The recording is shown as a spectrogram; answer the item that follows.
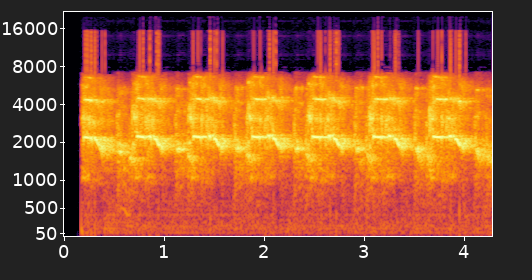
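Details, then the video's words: A grey francolin gives loud, shrill, grating phrases, repeated steadily about every half second with no pause between them. "Grey Francolin Nature voice|Teetar Awaz"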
